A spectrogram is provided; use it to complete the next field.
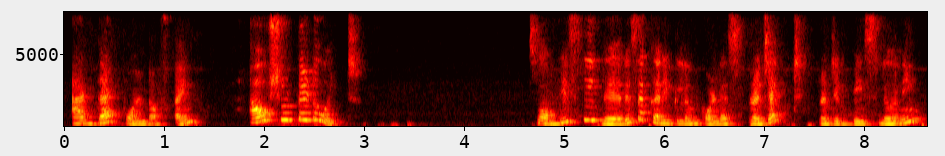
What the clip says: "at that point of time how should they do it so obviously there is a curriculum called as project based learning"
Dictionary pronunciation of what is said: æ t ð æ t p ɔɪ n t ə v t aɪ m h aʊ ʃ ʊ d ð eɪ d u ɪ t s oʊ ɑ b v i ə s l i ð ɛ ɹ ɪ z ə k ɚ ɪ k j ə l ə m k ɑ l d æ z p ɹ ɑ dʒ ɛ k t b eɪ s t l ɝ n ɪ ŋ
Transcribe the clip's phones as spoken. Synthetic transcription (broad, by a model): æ t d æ t p ɔɪ n t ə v t aɪ m h aʊ ʃ ʊ d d eɪ d u ɪ t s oʊ ɑ b v i ə s l i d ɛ ɹ ɪ z ə k ɚ ɪ k j ə l ə m k ɑ l d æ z p ɹ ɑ dʒ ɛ k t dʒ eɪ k t l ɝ n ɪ ŋ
